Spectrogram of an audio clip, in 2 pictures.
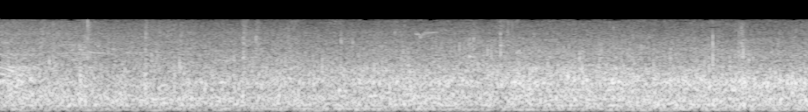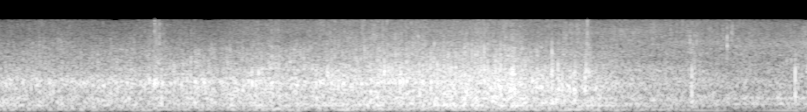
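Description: Outdoor harbourside street ambience: a steady hiss that swells to its loudest at about six to seven seconds in, then drops off quickly, with a few faint clicks.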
